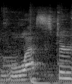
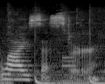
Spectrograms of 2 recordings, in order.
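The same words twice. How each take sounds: First: The name is said shorter than its spelling. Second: The name is said following its full spelling. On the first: The speaker calls it right. "not pronounced as they're spelled" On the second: The speaker calls it wrong. "not Leicester"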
